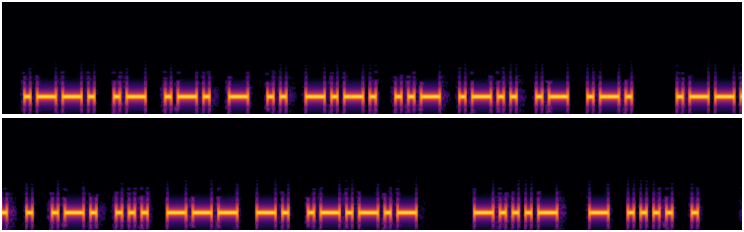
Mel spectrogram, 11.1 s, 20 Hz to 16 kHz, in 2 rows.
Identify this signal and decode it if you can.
Morse code, heard as a keyed tone, about 25 wpm, 600 Hz. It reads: PARTICULAR PERSON. <BT> THE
